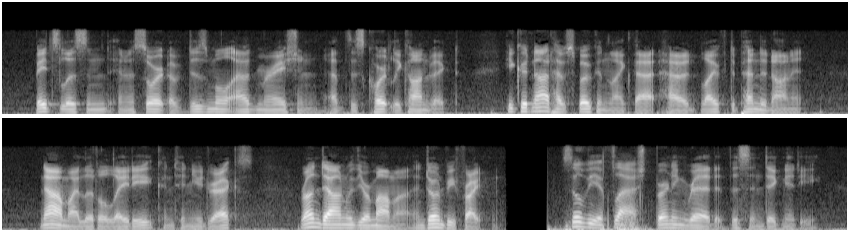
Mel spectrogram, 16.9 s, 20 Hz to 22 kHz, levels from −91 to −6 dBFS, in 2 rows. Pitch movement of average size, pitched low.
Yes: average, 3.6 semitones; very low, 95 Hz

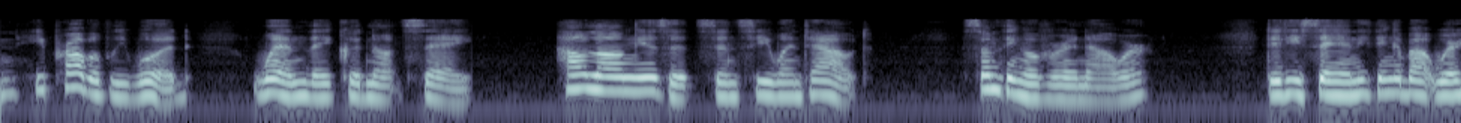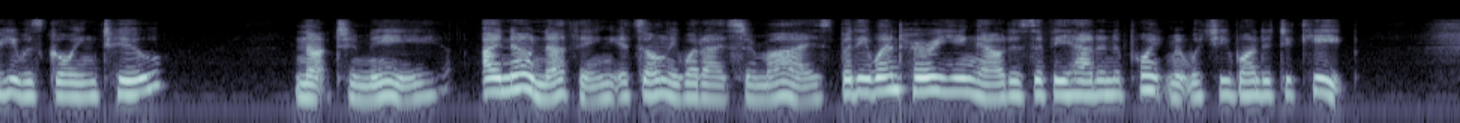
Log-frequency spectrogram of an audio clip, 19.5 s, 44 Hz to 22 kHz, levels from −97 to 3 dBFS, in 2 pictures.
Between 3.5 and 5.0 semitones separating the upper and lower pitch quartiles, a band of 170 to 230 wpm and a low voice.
No: average, 3.8 semitones; average, 180 wpm; medium, 180 Hz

